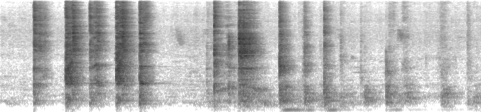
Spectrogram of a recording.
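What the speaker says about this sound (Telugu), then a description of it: "సో ఇప్పుడైతే జింజర్ పేస్ట్ వేసేసుకుందాం" Ginger paste going into a pan of mutton, heard as a quick run of loud metallic clinks and scrapes of a spoon against the pan, then softer intermittent knocks, close up with no talking.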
